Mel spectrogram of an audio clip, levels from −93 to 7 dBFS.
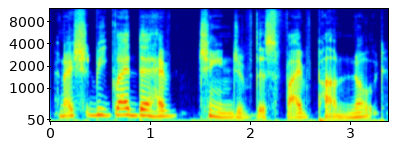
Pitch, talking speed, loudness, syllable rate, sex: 155 Hz, 230 wpm, -19 LUFS, 4.5 syllables/s, male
